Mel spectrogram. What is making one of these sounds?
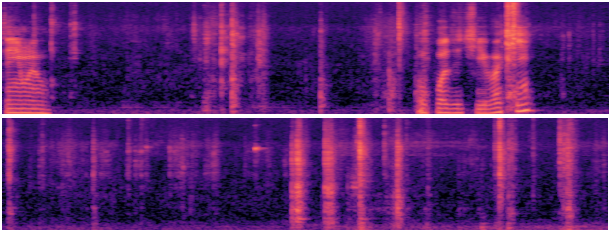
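A screwdriver clicks and scrapes against small metal screws.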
